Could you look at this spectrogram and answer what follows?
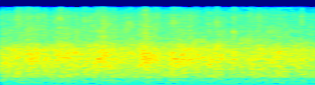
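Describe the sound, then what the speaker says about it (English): Applause from a university lecture audience greeting the vice chancellor, steady and fairly faint, a continuous patter of many hands without break. "Ladies and gentlemen, please applaud our vice chancellor, Professor Mrs. Rita Akosua-Dixon."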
